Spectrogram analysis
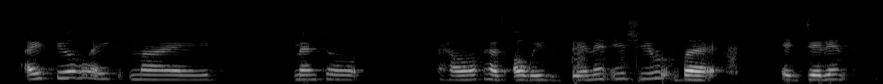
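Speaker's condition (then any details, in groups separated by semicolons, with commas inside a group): No condition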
